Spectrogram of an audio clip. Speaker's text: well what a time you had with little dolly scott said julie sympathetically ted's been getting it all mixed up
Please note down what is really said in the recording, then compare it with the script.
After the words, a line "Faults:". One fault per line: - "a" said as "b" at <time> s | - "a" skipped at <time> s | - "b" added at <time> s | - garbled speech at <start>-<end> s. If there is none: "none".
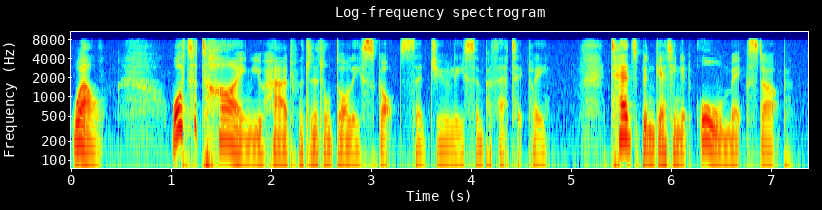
well what a time you had with little dolly scott said julie sympathetically ted's been getting it all mixed up
Faults:
none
